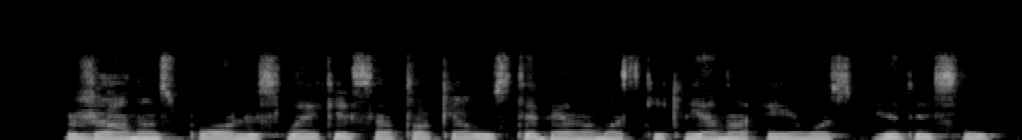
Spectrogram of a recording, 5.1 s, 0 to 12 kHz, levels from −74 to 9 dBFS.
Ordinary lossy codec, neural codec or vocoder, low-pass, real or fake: MP3, 48 kbps; codec, 16 kHz, 8 kbps, FreqCodec, smaller model; 7.2 kHz; fake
